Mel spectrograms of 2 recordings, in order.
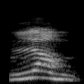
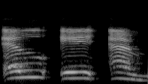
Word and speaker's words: Lam: root chakra and the first etheric layer is Lam. So let us start chanting. Just keep your mics mute and close your eyes. Feel you are chanting Lam, L-A-M, Lam, Bija mantra to heal first layer of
